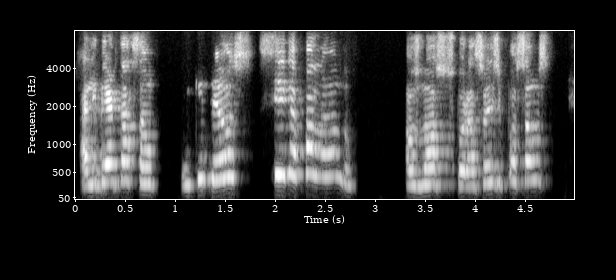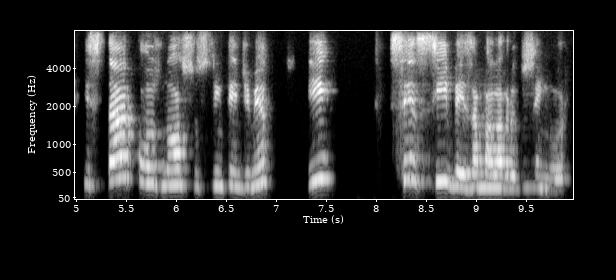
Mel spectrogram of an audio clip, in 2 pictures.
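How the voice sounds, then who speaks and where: High-voiced woman commenting on scripture. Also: expressive. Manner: searching, halting delivery with restarts. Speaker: class participant. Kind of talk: Bible study commentary. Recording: dull lo-fi sound.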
